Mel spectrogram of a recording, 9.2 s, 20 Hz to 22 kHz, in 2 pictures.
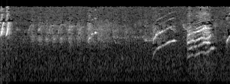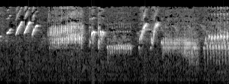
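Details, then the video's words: Tutor song of a Belgian canary for training young singers: high sweeping notes and quick rising trills, alternating with buzzy, harsh rattles and short chirped bursts, moderate volume. "CANTO PARA ENSINAR CANÁRIOS BELGAS. 30 MINUTOS DE CANTO"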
